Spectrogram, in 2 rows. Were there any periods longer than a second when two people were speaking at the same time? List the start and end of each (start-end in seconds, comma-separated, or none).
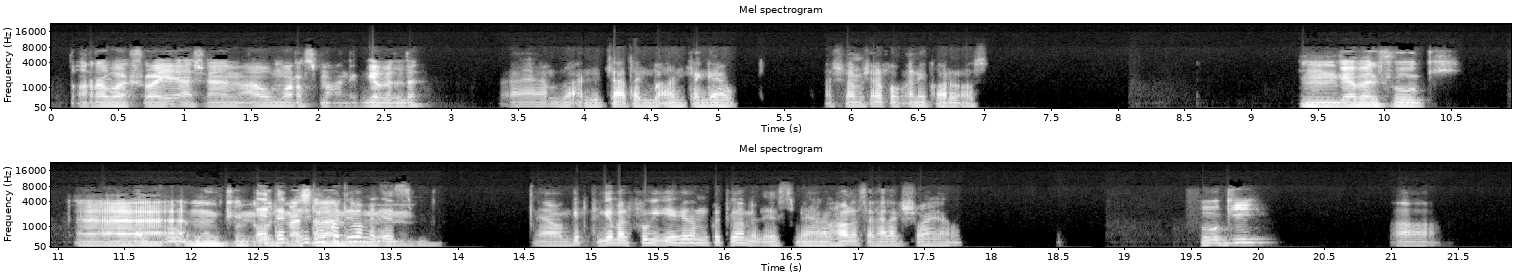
11.6-13.1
